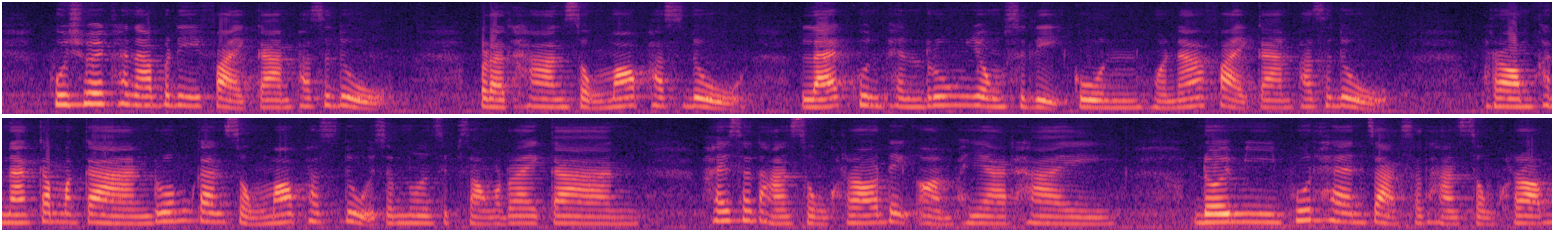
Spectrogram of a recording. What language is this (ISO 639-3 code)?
tha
